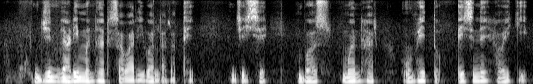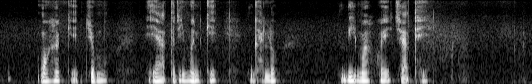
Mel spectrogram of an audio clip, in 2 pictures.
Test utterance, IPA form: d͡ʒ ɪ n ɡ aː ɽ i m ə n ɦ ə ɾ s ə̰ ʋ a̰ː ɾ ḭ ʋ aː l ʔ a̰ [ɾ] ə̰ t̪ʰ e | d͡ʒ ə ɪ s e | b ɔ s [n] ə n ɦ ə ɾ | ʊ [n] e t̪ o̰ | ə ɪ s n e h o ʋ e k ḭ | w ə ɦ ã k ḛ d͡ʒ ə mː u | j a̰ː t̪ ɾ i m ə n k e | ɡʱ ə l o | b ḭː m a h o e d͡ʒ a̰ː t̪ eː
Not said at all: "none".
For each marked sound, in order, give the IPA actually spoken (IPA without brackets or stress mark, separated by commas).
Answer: ɾ, m, m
